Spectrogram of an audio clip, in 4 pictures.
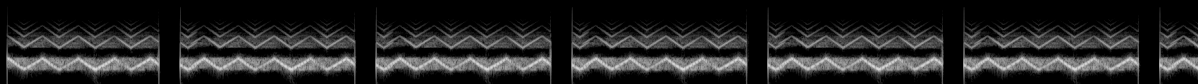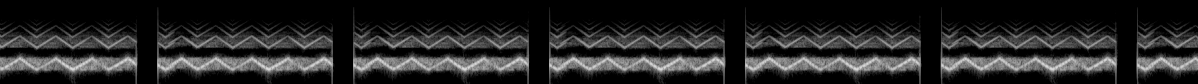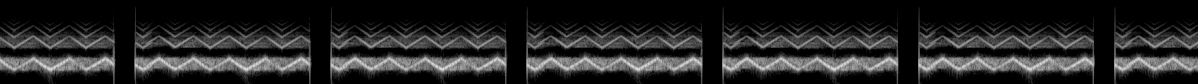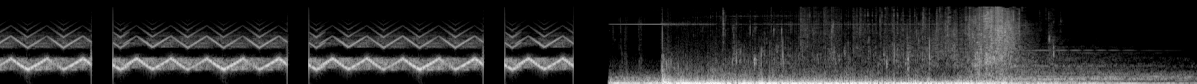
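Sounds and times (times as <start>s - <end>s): police siren yelping: 0.1s - 42.9s.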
